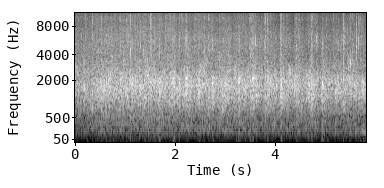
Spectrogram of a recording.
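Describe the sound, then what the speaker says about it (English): Loud, sustained applause from a ceremony audience at an engineering induction event, a thick, even roar of many hands clapping continuously with no pause or voices over it. "Please join me in a round of applause to recognize these college officers."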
